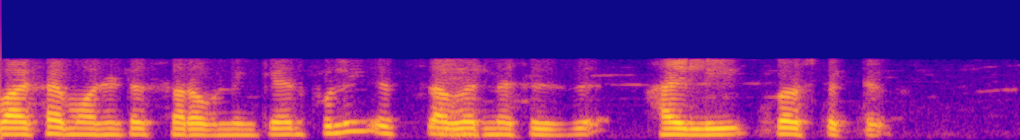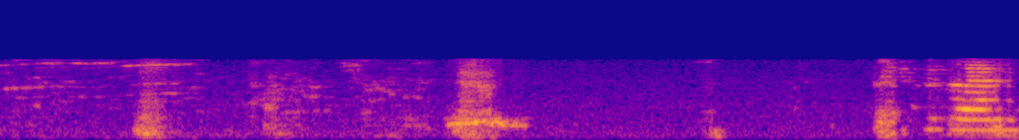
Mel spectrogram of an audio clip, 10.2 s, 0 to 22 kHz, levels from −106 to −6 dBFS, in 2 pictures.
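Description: Nothing faulty can be heard in this speech recording.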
